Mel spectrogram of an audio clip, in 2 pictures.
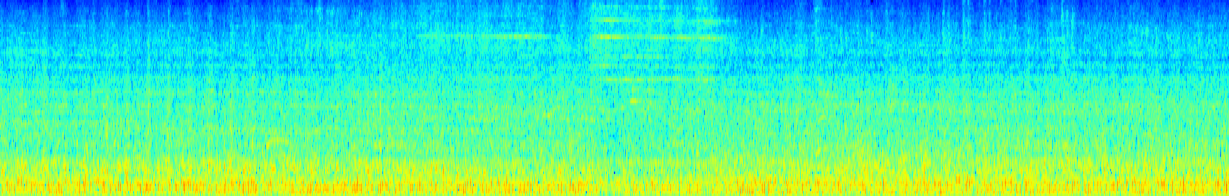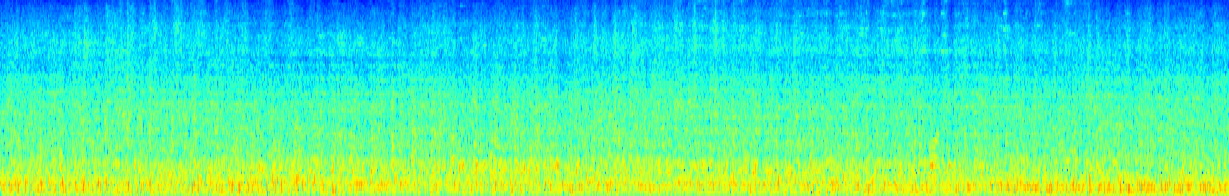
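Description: CSX freight cars rolling past, a steady rumble of wheels on rail with clacking over the joints. A brief high-pitched wheel squeal about eight seconds in.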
